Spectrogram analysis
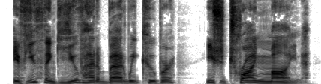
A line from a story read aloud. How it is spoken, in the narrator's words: says angrily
